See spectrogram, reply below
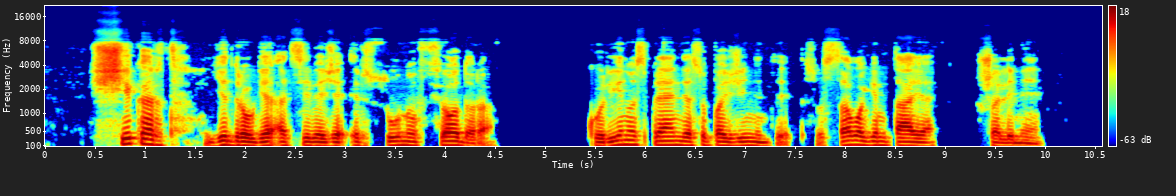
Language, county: Lithuanian, Tauragė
